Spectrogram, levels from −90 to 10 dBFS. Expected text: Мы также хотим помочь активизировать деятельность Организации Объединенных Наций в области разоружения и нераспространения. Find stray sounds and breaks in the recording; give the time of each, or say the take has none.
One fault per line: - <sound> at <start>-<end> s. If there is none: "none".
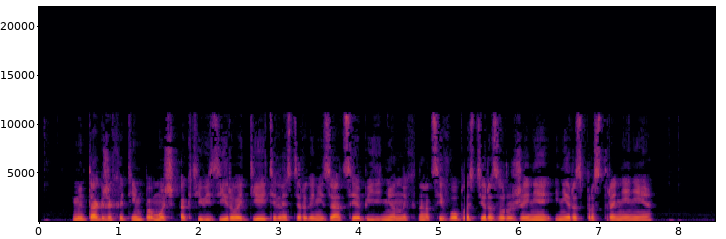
- dropout at 5.3-5.4 s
